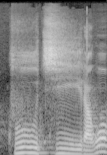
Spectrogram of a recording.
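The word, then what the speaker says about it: 굳이: 잘못 생각하지 마세요 그냥 디귿이 지읒으로 바뀌는 거야 그냥 알겠지 이거 어차피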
